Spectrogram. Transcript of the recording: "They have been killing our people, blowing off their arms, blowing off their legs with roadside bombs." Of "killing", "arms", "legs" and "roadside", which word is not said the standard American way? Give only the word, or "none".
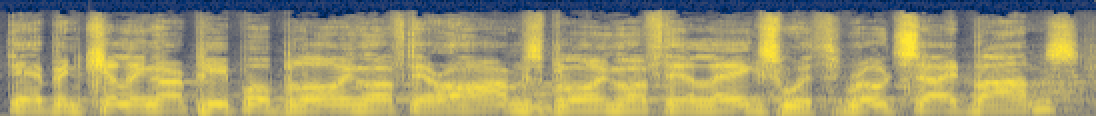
none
